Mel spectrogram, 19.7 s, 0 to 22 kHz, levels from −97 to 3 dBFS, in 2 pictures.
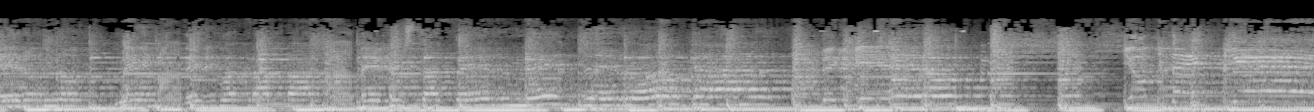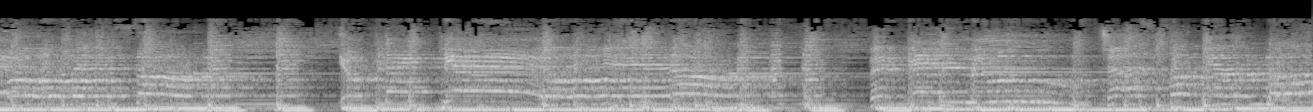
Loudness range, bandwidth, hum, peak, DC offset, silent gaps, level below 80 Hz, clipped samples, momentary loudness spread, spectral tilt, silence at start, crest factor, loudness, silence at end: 1 LU; 11.5 kHz; none; -4 dBFS; under 0.1%; none; -26 dBFS; under 0.1%; 3 LU; -5 dB/octave; 0 s; 12 dB; -15 LUFS; 0 s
